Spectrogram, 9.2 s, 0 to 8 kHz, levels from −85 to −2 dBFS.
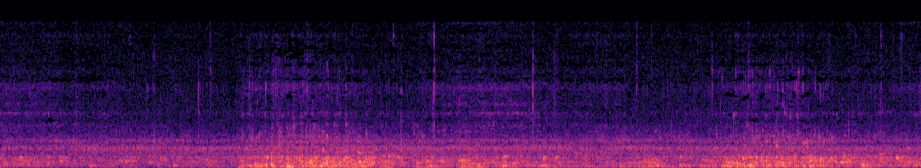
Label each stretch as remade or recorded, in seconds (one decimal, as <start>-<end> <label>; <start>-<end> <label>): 0.0-0.4 recorded; 0.4-1.1 remade; 1.1-5.7 recorded; 5.7-6.3 remade; 6.3-9.2 recorded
